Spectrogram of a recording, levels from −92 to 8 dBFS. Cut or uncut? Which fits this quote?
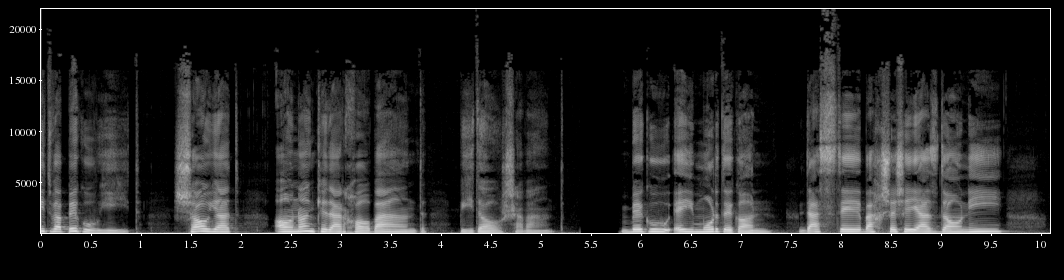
uncut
